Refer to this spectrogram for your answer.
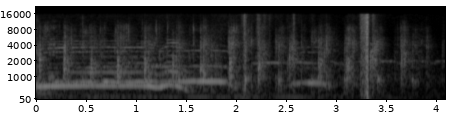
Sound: crowd applauds

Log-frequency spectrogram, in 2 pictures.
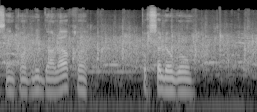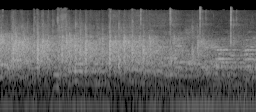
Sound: applause

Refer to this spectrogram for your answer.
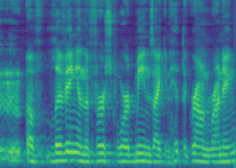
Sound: clears throat

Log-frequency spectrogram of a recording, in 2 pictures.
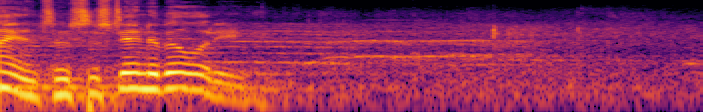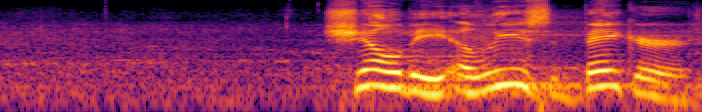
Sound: audience cheering and applauding

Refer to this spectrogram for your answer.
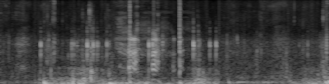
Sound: laughs

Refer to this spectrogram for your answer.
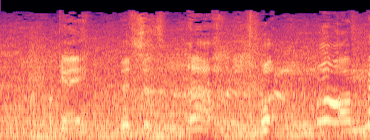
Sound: grunting

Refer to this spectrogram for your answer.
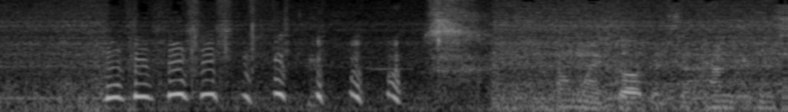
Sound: chuckling

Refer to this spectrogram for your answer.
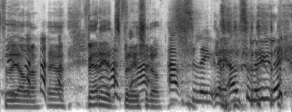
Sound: laughter

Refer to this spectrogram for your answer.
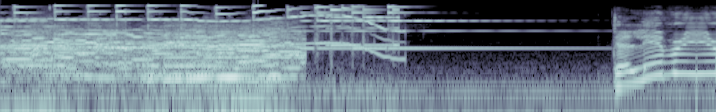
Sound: bell ringing

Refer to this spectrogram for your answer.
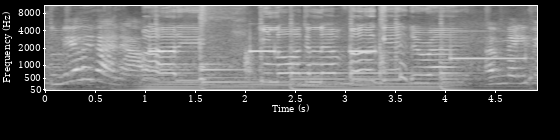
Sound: timer beeps

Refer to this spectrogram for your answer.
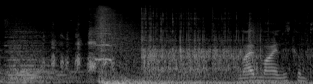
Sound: clucking; slurping

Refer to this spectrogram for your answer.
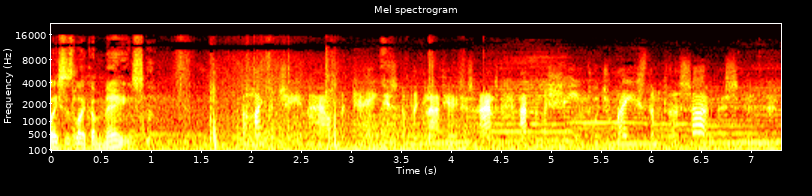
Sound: Shaun through radio

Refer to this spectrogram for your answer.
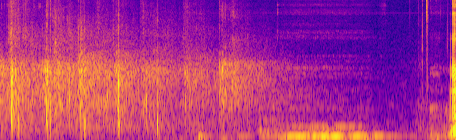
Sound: applause

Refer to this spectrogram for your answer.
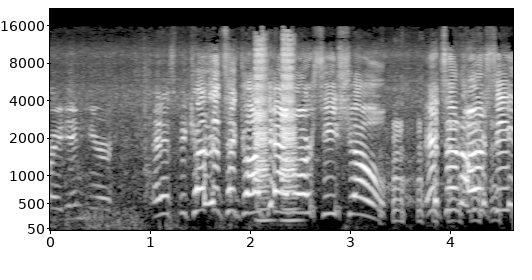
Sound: horn honks; crew member laughs

